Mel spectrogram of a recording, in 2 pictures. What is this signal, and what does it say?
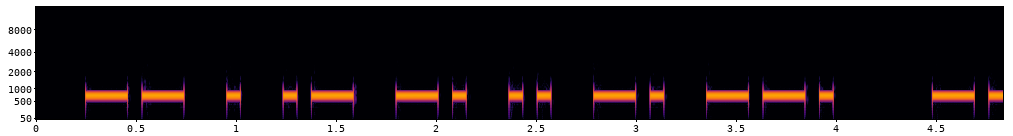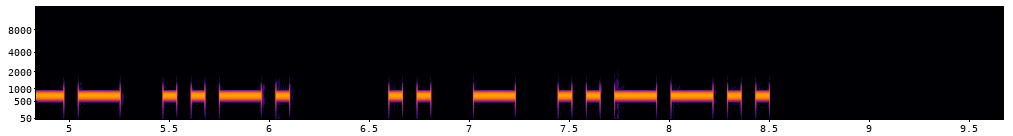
Morse code, heard as a keyed tone, about 17 wpm, 700 Hz. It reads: MEANING OF IT?
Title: Sentences from Top 1000 Words - Review Part 6 - 17wpm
